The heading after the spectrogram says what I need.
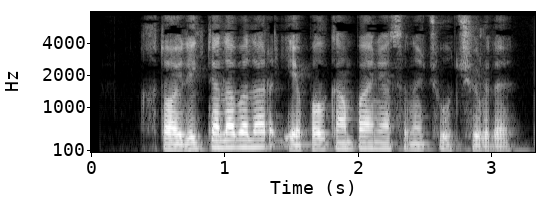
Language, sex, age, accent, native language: Uzbek, male, 18-24, Xorazm, Uzbek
